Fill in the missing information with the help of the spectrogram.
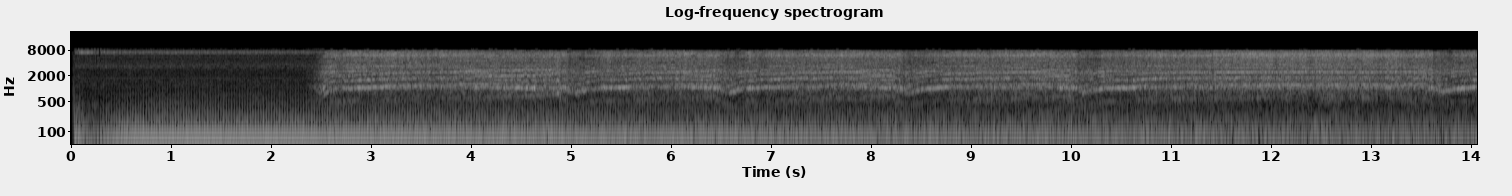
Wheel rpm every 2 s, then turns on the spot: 0, 60, 150, 150, 150, 150, 160.
none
